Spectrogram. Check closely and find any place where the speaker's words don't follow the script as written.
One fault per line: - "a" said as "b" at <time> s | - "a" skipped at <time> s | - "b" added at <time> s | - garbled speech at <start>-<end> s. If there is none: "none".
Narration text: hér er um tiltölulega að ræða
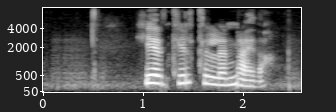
none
